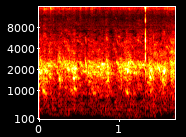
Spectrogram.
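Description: Broiler chickens crowd a farm shed during hot weather with the power out. A dense chorus of soft clucks and murmurs continues steadily and fairly close, with no voices.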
